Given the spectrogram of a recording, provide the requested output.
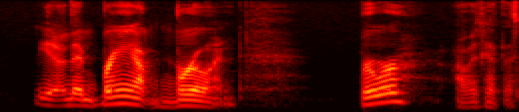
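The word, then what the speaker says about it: Bruen: get this backwards whether it's brewin or brewer um brewin which is the uh 2A argument 2A only or brewer whatever that case somebody tell me brewin or brewer because I'm going to keep saying it wrong. Breuan, thank you.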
